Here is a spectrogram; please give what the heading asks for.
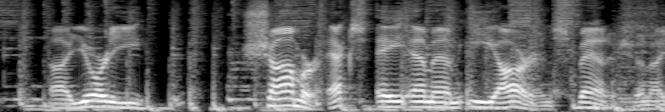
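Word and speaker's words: Xammar: have figured that out an x is pronounced like an s-h in english and i appreciate her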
